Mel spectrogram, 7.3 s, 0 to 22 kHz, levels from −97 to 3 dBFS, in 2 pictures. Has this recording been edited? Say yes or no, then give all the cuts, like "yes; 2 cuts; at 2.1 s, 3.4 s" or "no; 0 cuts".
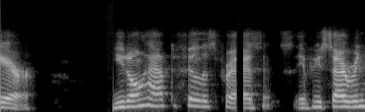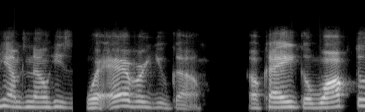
yes; 2 cuts; at 3.9 s, 4.4 s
